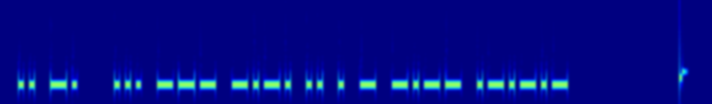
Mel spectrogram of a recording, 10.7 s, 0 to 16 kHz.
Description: Morse code, heard as a keyed tone, about 15 wpm, 700 Hz. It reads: IN SOCIETY.
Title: Sentences from Top 1600 Words 15wpm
